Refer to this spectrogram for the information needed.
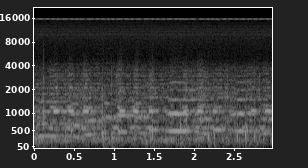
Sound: cracking outside

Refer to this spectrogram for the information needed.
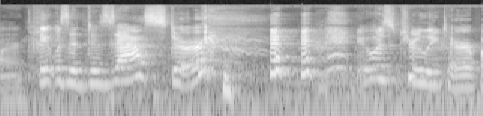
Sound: chuckles

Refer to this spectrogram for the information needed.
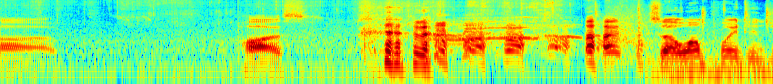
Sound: both laughing

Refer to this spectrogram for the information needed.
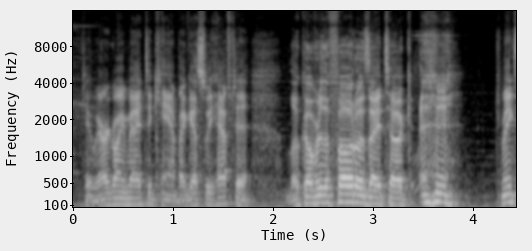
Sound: laughs

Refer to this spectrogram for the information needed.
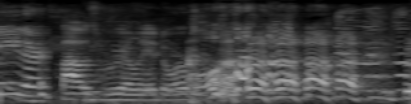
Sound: laughs

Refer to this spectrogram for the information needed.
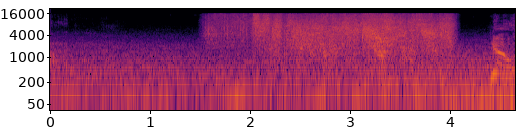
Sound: sizzling

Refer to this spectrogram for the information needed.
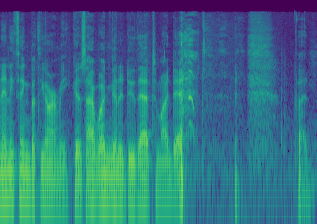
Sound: chuckles

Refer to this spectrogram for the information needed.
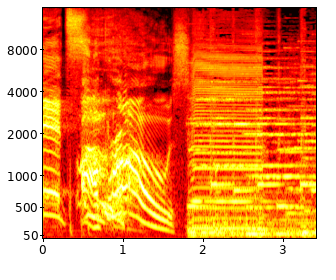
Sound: buzzing, chiming

